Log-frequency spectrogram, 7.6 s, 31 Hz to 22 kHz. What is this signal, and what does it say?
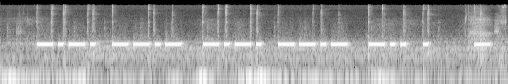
Morse code, heard as a keyed tone, about 15 wpm, 700 Hz, with radio noise. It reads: CQ CQ DE T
